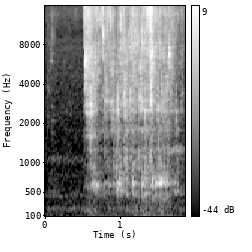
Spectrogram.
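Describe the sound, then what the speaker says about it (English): Purple-violet Empress gin is poured into a glass as a steady, close liquid stream that starts abruptly and runs unbroken, with no talking. "So nice little pour of that beautiful purple violet Empress."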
